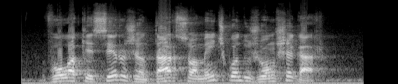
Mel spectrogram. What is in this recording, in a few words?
Portuguese Listening; Portuguese Test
